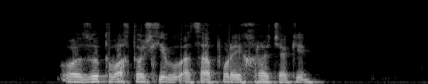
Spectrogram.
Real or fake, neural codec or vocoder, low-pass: real; none; 7.2 kHz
